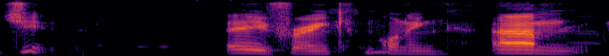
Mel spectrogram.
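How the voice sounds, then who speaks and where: Bright, forceful man chatting. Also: a little high, fairly even intonation, slow pace, no room sound, dull audio. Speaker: livestream host. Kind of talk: casual hobby chat.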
